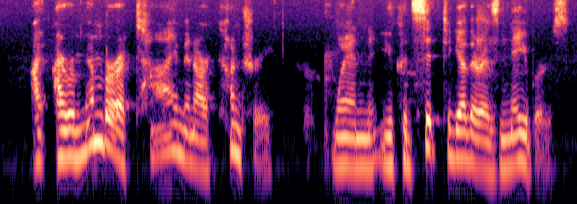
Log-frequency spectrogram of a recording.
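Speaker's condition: No condition

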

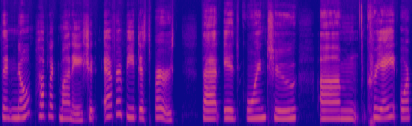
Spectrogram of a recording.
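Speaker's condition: Profound hearing loss, congenital, bilateral; congenital profound hearing loss both ears

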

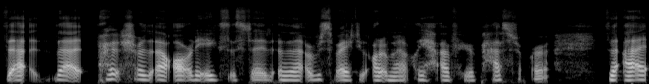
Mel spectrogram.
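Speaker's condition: Spasmodic dysphonia; diagnosed after praying for normal voice, repeated Botox injections silenced voice

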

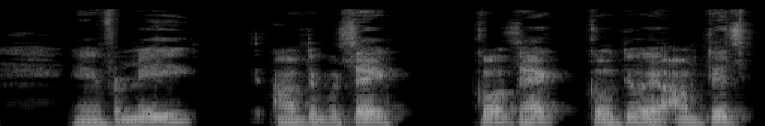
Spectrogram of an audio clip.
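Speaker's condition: Down syndrome

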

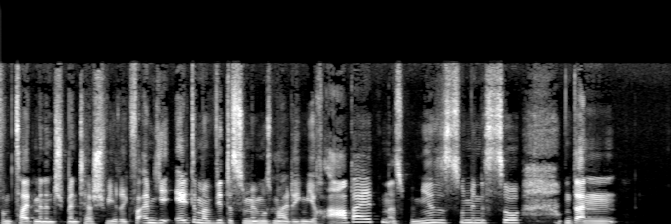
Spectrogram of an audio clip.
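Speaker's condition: No condition

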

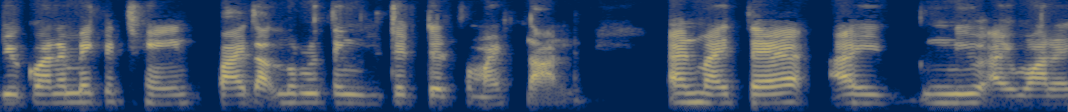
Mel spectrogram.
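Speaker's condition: Deafness, hard of hearing

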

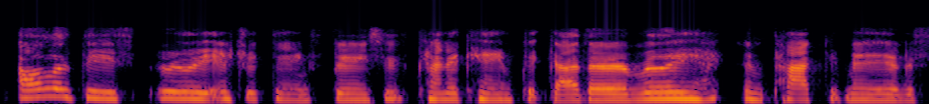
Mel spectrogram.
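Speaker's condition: Severe to profound hearing loss; digital hearing aids

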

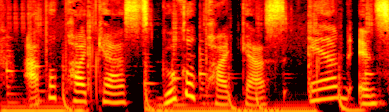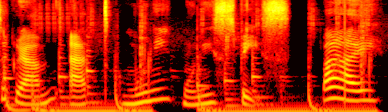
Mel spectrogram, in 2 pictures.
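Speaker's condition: No condition

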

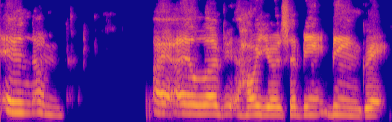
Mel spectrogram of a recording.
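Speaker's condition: Speech impediment from birth; oxygen loss at birth

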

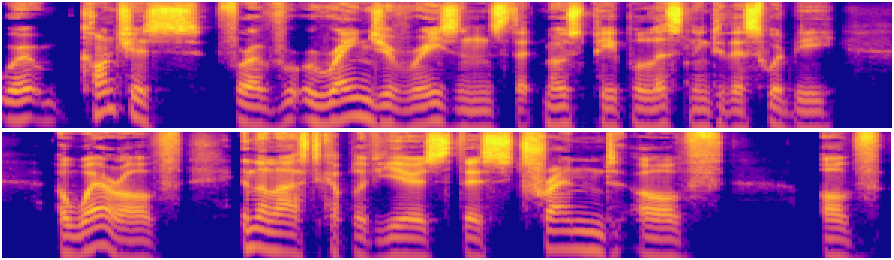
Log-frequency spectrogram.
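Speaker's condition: No condition

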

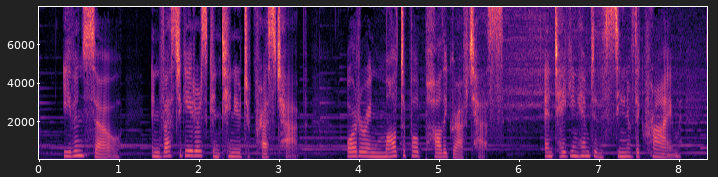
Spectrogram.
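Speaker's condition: No condition

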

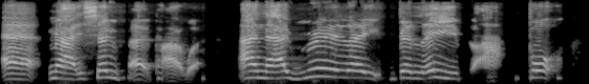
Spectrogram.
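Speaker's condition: Cerebral palsy; no wheelchair use

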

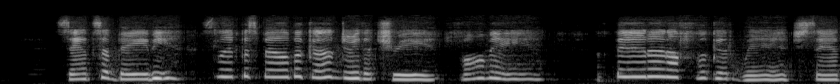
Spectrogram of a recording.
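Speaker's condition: No condition

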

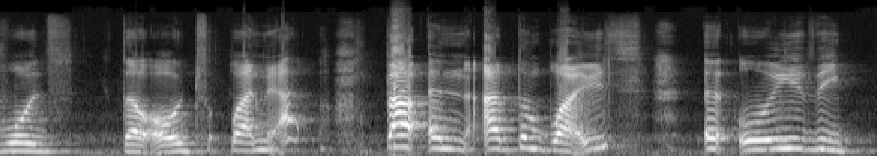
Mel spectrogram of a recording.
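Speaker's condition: Cerebral palsy; speech obviously affected

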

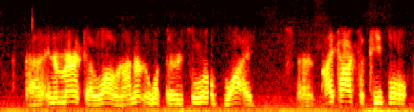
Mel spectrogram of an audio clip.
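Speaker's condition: Cerebellar ataxia; cause unknown

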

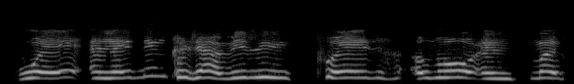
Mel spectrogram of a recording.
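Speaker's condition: Cerebral palsy; slow typing

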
